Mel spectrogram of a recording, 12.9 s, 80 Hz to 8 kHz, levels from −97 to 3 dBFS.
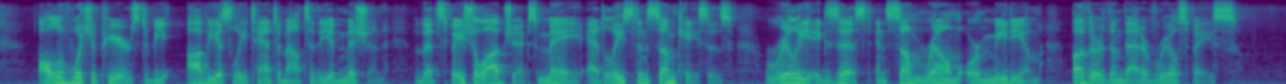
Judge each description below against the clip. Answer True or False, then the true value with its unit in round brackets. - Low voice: True (120 Hz)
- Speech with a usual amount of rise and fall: True (4.1 semitones)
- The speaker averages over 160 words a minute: False (155 wpm)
